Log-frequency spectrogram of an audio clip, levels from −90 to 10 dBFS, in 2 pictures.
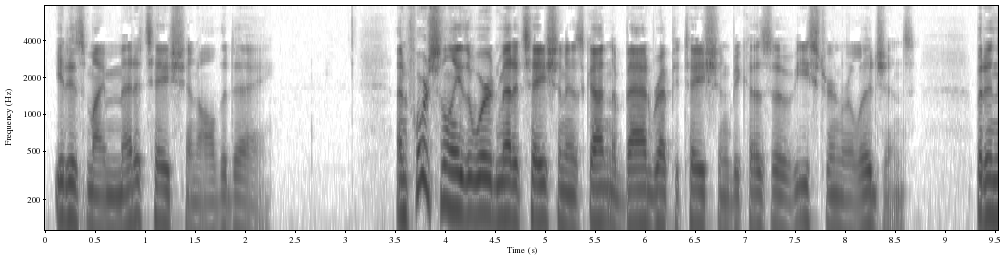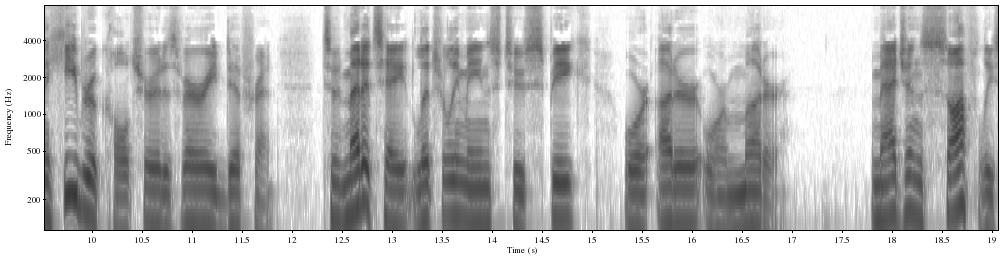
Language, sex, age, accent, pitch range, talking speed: English, male, 50-69, American, 110-145 Hz, 130 wpm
